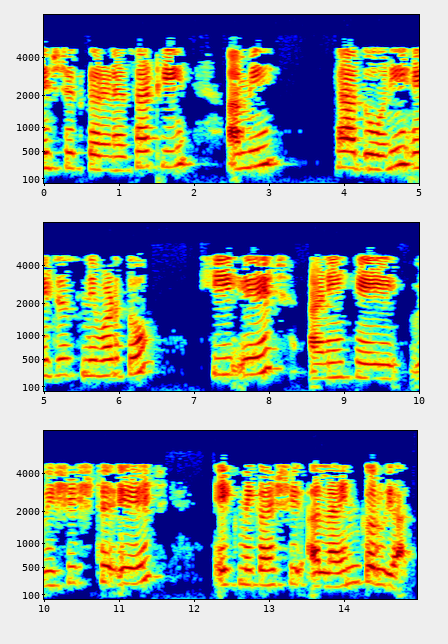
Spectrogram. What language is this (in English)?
Marathi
